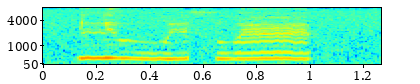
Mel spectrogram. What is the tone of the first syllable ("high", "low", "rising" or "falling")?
falling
